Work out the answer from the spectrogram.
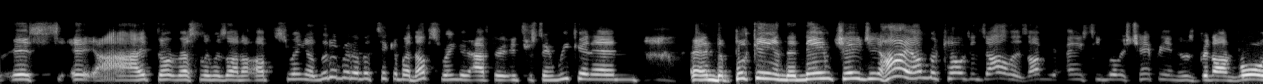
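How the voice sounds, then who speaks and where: A man with a notably high voice talks over a dry, slightly dull recording. He rambles through sarcastic complaints, often restarting his sentences in casual podcast banter. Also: no room sound. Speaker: podcast co-host. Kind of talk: casual wrestling chat.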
